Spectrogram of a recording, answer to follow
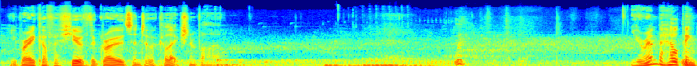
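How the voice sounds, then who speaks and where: A man with a fairly low voice plays through a game and reads its text aloud. His intonation swings widely as he moves between measured narration and muttered asides. There is clear noise behind him. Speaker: gaming channel host. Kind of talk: casual game playthrough, reading on-screen text aloud. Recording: noticeable background noise.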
